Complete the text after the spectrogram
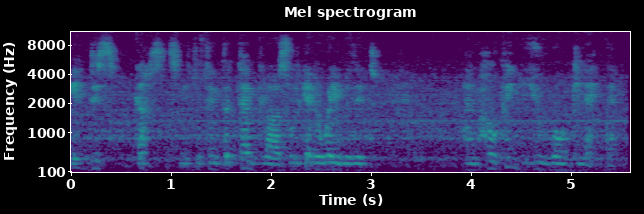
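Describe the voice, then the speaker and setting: An actress playing a composed, diplomatic leader of rebel mages in a fantasy video game, speaking in a formal, measured way. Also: female voice, low voice, fairly even intonation. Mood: composed, persuasive. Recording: echoey distant game capture, noisy.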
